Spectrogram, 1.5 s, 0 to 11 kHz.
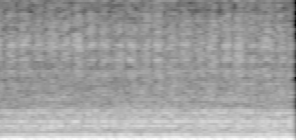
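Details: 1977 Ford F-150 idling with blower motor and headlights on as electrical load: low steady pulses, no stumble or hunting, charging normal. Truck would not shut off with the key and kept running off the alternator; the voltage regulator was found bad.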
